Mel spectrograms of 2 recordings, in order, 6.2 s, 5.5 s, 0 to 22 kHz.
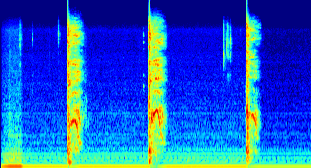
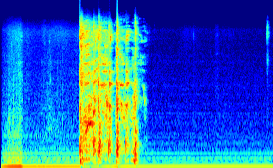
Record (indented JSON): {
  "three_cough_length": "6.2 s",
  "three_cough_amplitude": 26028,
  "three_cough_signal_mean_std_ratio": 0.45,
  "cough_length": "5.5 s",
  "cough_amplitude": 26028,
  "cough_signal_mean_std_ratio": 0.49,
  "survey_phase": "beta (2021-08-13 to 2022-03-07)",
  "age": "18-44",
  "gender": "Male",
  "wearing_mask": "No",
  "symptom_none": true,
  "smoker_status": "Current smoker (1 to 10 cigarettes per day)",
  "respiratory_condition_asthma": false,
  "respiratory_condition_other": false,
  "recruitment_source": "REACT",
  "submission_delay": "1 day",
  "covid_test_result": "Negative",
  "covid_test_method": "RT-qPCR",
  "influenza_a_test_result": "Unknown/Void",
  "influenza_b_test_result": "Unknown/Void"
}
